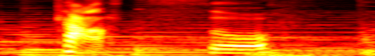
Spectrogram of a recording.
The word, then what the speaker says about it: katso: Tipo la parola cazzo. – Ma proprio, cioè, così? – Si scrive K-A-T-S-O. – Non stiamo dicendo una parolaccia.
